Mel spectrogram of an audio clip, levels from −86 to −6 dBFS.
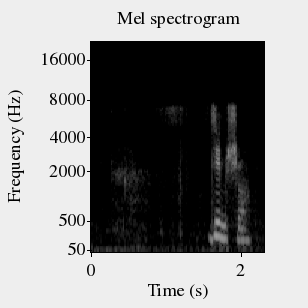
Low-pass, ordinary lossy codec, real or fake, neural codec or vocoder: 7.2 kHz; Opus, 16 kbps; fake; codec, 16 kHz in and 24 kHz out, 1.1 kbps, FireRedTTS-2 codec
